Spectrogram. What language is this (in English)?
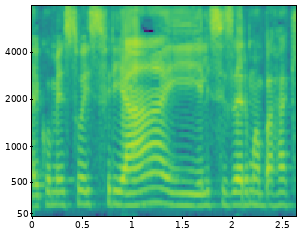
Portuguese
